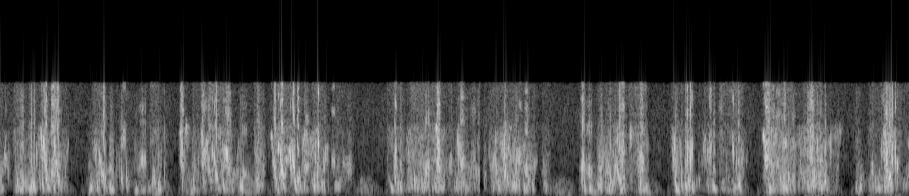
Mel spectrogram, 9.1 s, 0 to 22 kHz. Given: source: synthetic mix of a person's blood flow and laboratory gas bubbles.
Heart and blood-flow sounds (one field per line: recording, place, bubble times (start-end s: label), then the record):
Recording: Doppler ultrasound of blood flow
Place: precordium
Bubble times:
0.00-0.69 s: bubbles
0.92-1.69 s: bubbles
1.79-3.52 s: bubbles
3.87-4.80 s: bubbles
4.83-5.38 s: bubbles
5.41-5.51 s: bubbles
5.78-6.50 s: bubbles
6.70-7.50 s: bubbles
7.61-8.43 s: bubbles
8.54-8.61 s: bubbles
8.68-9.10 s: bubbles
From the record:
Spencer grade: 4 (maximum detectable bubble signal sounding continuously throughout systole and diastole of every cardiac period, and overriding the amplitude of the normal cardiac signals)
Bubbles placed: anywhere in the cardiac cycle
